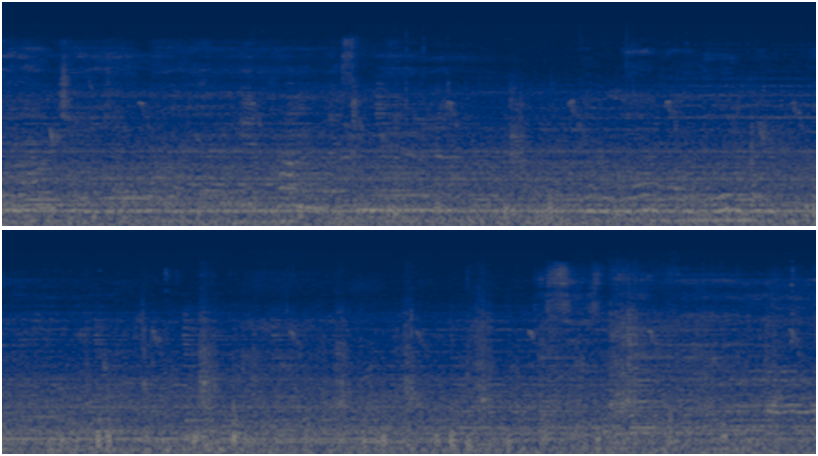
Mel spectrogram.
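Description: A horse cantering on the course, its hoofbeats heard as scattered thuds over a steady background of voices and music.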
